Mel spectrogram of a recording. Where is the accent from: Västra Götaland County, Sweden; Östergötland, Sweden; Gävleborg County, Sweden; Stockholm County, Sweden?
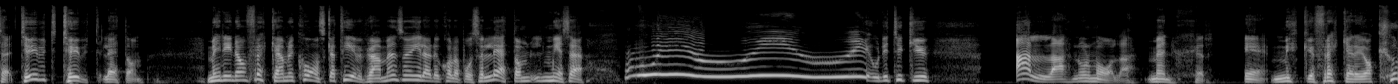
Västra Götaland County, Sweden; Gothenburg; accent: Gothenburg; Jag härmar en dialekt, göteborgska. Och eftersom jag pratar göteborgska så är det väl inte riktigt att jag härmar en dialekt.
